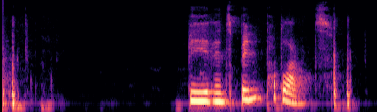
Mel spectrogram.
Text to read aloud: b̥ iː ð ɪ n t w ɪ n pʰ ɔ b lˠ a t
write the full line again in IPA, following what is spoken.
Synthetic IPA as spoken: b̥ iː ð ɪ n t b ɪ n pʰ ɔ b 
